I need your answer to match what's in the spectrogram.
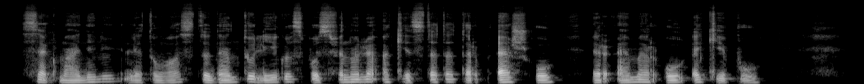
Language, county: Lithuanian, Vilnius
